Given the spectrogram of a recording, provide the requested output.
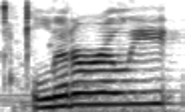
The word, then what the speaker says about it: literally: So first up, we have two words, literally and rarely. So to nail the word literally, you gotta work on two words, little, rally, a little, rally.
